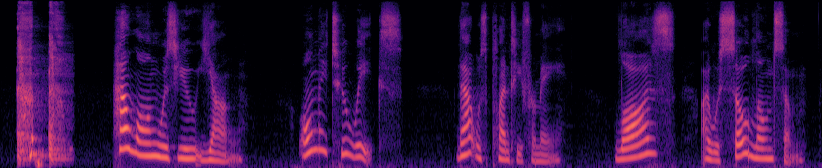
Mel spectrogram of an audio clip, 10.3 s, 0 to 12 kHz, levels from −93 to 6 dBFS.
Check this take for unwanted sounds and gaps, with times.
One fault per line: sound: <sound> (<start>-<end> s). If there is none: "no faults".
sound: cough (0.2-0.9 s)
